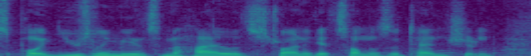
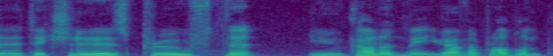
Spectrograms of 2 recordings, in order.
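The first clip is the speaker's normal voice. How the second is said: higher, louder manic protest; excited insistence; 10 semitones higher, 7 dB louder than usual. Acted. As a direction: argue it with wild caffeine energy. Lucius defending caffeine habit.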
